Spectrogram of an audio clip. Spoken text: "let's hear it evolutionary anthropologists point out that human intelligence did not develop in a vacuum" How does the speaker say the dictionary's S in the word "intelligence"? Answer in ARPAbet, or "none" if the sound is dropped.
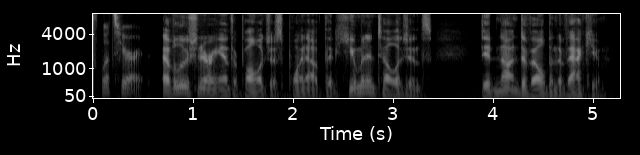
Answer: S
